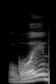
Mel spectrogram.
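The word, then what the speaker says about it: غين: গইন হচ্ছে জিহ্বার শেষ প্রান্ত থেকে। গইন। গইন হচ্ছে গলার শেষ প্রান্ত থেকে অর্থাৎ শুরু থেকে। গইন হচ্ছে হলকের শেষ ভাগ বা গলার শেষ ভাগ থেকে।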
